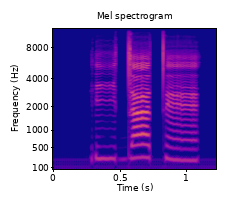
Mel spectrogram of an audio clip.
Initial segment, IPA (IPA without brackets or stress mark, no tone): ɾ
